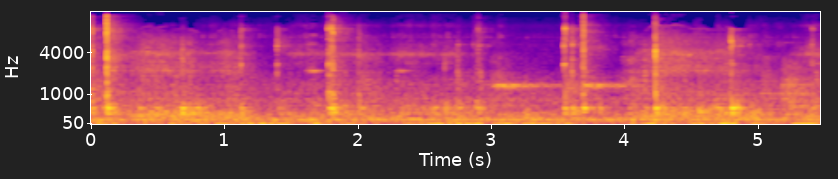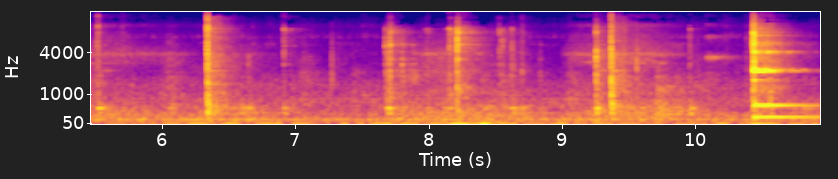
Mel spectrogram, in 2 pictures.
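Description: Light, irregular metallic clicks and taps from hands and a small tool working on a Wug2-83A coffee grinder's burr assembly during a burr swap, one sharper click about six seconds in.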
